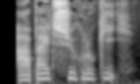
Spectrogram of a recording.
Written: arbejdspsykologi

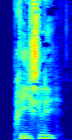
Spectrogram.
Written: priselig

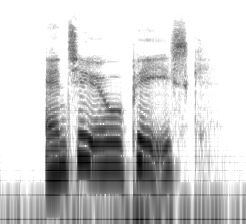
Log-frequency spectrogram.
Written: antieuropæisk

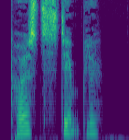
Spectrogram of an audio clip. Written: poststemple

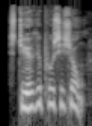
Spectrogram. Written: styrkeposition

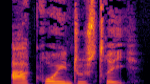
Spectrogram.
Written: agroindustri

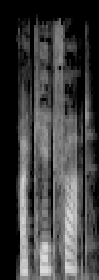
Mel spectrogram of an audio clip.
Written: raketfart

